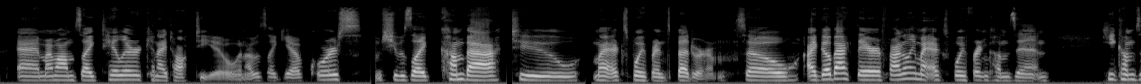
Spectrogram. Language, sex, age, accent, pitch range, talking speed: English, female, 20-39, American, 185-220 Hz, 200 wpm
